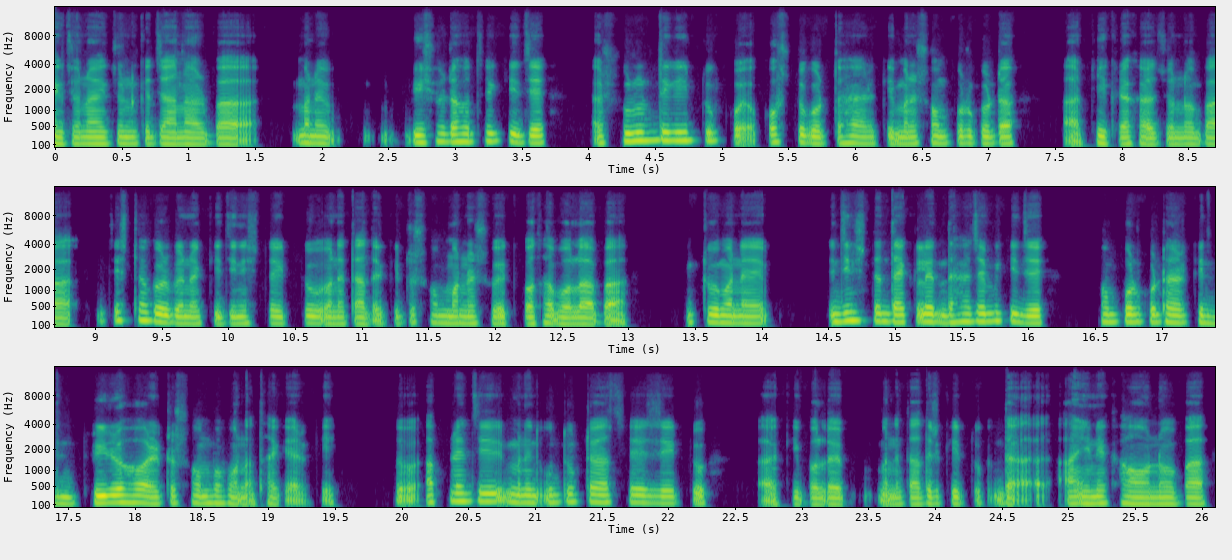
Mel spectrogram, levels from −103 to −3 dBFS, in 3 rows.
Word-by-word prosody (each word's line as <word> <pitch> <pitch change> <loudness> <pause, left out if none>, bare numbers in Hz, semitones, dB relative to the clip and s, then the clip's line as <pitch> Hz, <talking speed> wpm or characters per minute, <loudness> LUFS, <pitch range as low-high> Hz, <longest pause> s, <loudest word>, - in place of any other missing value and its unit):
একজন 120 0 0
আরেকজনকে 125 0 0
জানার 120 -1 +2
বা, 120 - +4 0.6
মানে 135 -1 +2 0.7
বিষয়টা 155 +2 +2
হচ্ছে 160 +1 -1
কি 165 - +1
যে, 140 - +7 0.4
আ - - -1
শুরুর 170 +1 +4
দিকে 180 0 +4
একটু 180 - -6 0.2
অ - - +4 0.2
কষ্ট 150 +1 -2
করতে 130 -1 0
হয় 135 -1 +1
আরকি। 125 0 -6
মানে 125 - +1
সম্পর্কটা 130 -1 0 0.5
আ - - +1
ঠিক 130 -2 +1
রাখার 120 -1 +1
জন্য 115 0 -1 0.2
বা 115 - +3 0.4
চেষ্টা 185 +1 -2
করবেন 140 -4 +5
আরকি 125 - -5
জিনিসটা 130 +1 -2
একটু 135 - -8
মানে 120 -1 +1
তাদেরকে 125 0 -1
একটু 135 +3 -8
সম্মানের 130 -2 0
সহিত - - -1
কথা 125 +3 +1
বলা 120 0 +4
বা, - - +5 0.6
একটু 150 +1 -4
মানে 135 -1 +3 0.7
জিনিসটা 180 -1 +2
দেখলে 150 +1 +4
দেখা 155 +2 +1
যাবে 165 +1 +3
কি 160 - +2
যে, 135 - +6 0.5
সম্পর্কটা 155 0 +2
আরকি 140 +1 -2
দ - - -1 0.2
দৃঢ় 140 +1 +7
হওয়ার 140 -2 +4
একটা 135 - -4
সম্ভাবনা 130 -2 0
থাকে - - -5
আরকি। - - -9 0.5
তো - - 0 0.2
আপনার 170 +3 0
যে, 165 - +3 0.2
মানে 145 -1 +3 0.2
উদ্যোগটা 155 +2 -2
আছে 150 0 -6 0.2
যে, 130 - +2
একটু 145 - -6 0.5
আ - - +1
কি - - -7
বলে 115 0 +1 0.4
মানে - - 0
তাদেরকে 125 +2 -2
একটু - - -14 0.2
দা - - +3 0.4
আইনে 130 0 +3
খাওয়ানো 120 -1 +2
বা 120 - +4
135 Hz, 170 wpm, -23 LUFS, 125-150 Hz, 0.7 s, যে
